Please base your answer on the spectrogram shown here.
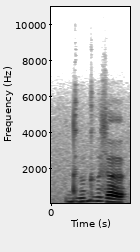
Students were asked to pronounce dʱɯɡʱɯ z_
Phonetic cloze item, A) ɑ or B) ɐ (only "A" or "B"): B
